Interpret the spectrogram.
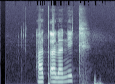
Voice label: poqomam; saber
